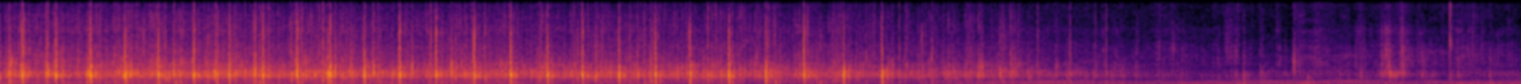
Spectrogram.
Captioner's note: audience applauds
